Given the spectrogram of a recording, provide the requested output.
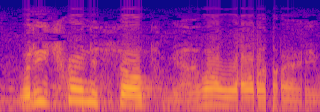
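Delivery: ordinary delivery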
